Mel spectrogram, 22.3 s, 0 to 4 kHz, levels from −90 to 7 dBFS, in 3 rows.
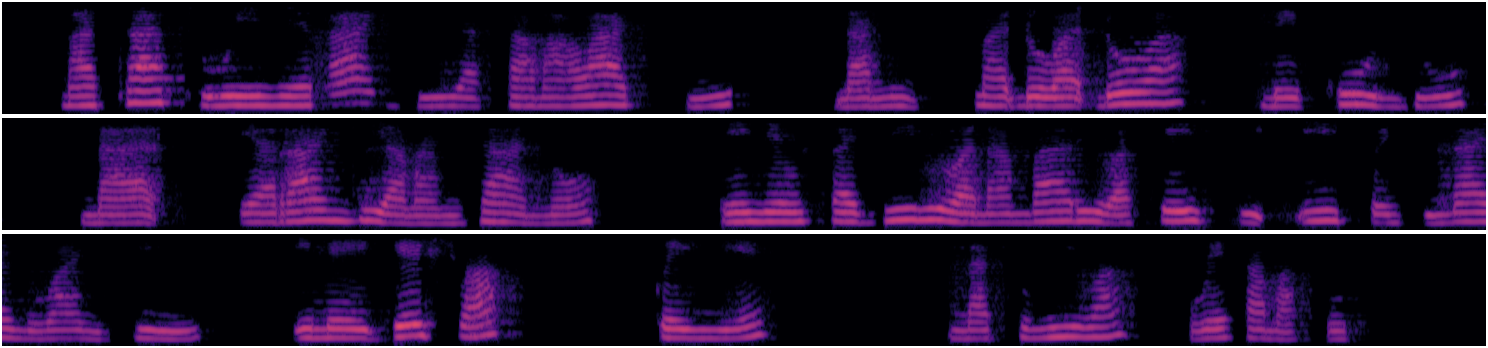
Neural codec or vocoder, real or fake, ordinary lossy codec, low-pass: codec, 16 kHz, 8 kbps, FreqCodec, smaller model; fake; AAC, 16 kbps; 3.6 kHz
